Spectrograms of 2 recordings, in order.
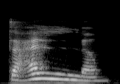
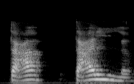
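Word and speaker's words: تعلّم: The next one is تعلم, تعلم. There is a t with a spoon, and then immediately followed with a fatha on the ain. Ta. It's not تعلم, it's تعلم. It's two syllables.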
